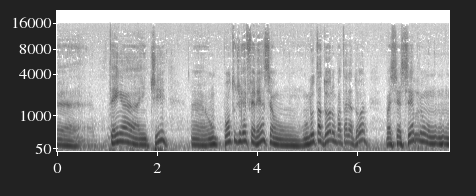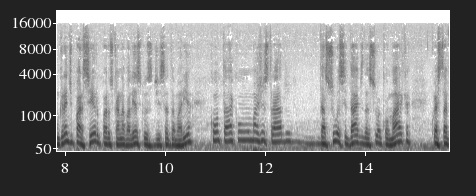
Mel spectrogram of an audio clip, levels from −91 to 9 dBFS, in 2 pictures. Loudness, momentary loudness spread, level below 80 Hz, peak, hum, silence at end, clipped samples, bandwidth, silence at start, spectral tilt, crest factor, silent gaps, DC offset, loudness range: -20 LUFS; 11 LU; -38 dBFS; -6 dBFS; none; 0 s; under 0.1%; 16 kHz; 0 s; -6 dB/octave; 14 dB; none; under 0.1%; 3 LU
